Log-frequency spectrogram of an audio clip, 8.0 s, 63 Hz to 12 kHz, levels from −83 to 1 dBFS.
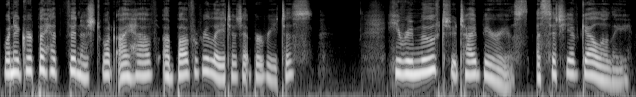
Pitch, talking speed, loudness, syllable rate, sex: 205 Hz, 145 wpm, -19 LUFS, 5.2 syllables/s, female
